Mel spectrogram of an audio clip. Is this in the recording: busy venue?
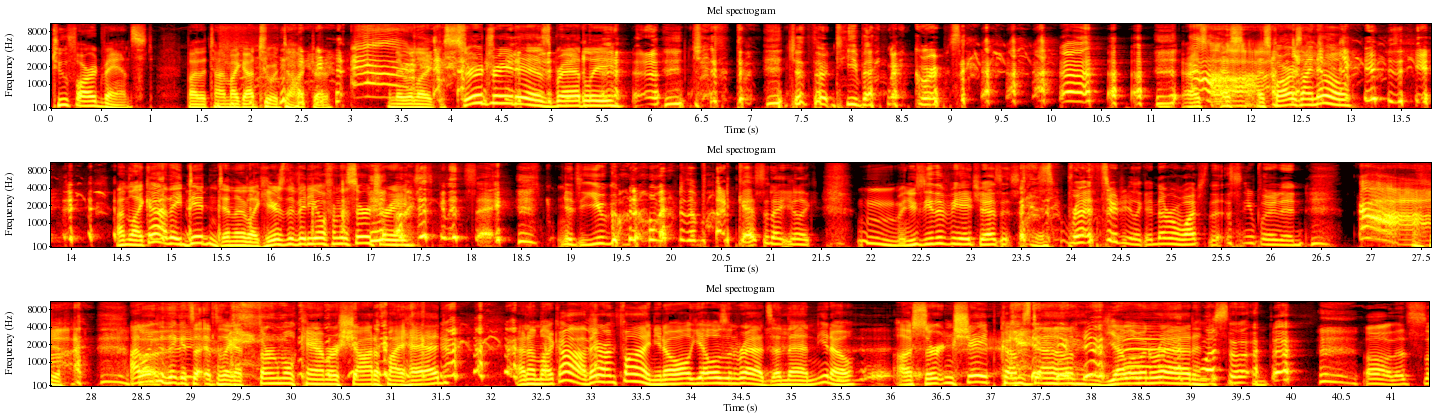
no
